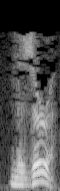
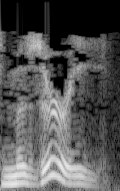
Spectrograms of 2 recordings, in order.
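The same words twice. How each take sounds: First: The name ends with an 'uh' sound. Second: The name ends with an 'ee' sound. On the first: This is how locals say it. "If we wanted to pronounce that Missouri, we'd spell it M-I-S-S-O-U-R-A" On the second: This is how people from the West say it. "when we see M-I-S-S-O-U-R-I, that's Missouri"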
